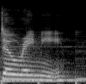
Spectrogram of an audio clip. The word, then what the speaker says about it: Doremi: It's spelled like notes and pronounced Doremi.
